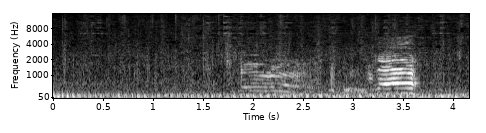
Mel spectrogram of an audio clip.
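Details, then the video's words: Mother cows moving into a barn on a farm while their calves stay outside; two drawn-out harmonic moos, a softer one followed about a second later by a louder, wavering one, over a steady low hum. "Mother Cows Entering the Barn While Their Calves Stay Outside | Farm Sounds"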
